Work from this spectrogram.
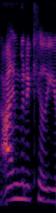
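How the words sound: It is said in a sweet childlike voice.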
